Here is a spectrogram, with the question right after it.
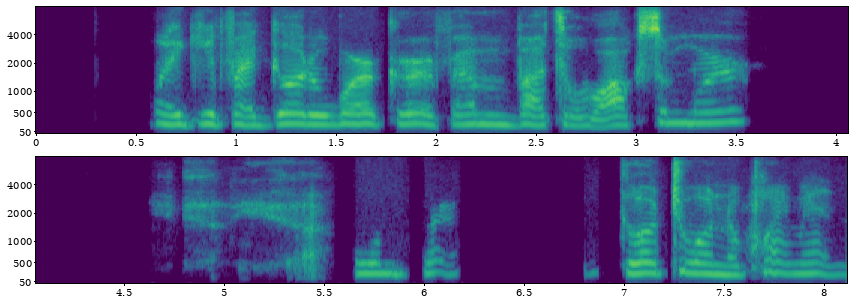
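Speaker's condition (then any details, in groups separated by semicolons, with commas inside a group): Cerebral palsy; tracheotomy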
